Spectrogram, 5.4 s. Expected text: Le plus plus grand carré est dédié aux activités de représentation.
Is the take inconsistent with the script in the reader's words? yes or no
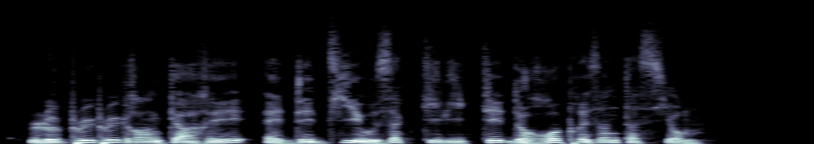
no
